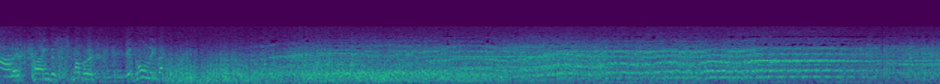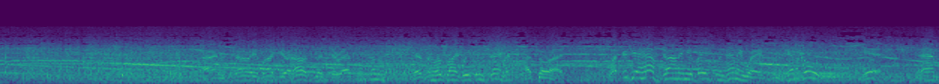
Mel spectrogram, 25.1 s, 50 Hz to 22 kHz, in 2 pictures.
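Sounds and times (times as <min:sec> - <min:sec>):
rushing fire noise: 0:00.0 - 0:25.0
sirens wailing: 0:00.0 - 0:25.0.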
